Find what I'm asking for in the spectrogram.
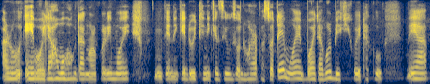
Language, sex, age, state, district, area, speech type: Assamese, female, 45-60, Assam, Dibrugarh, rural, spontaneous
